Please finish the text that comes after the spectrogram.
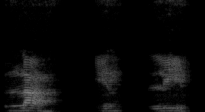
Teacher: contacting tongue tip onto alveolar ridge so that the air passes through both sides of the tongue as sound la in lip.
